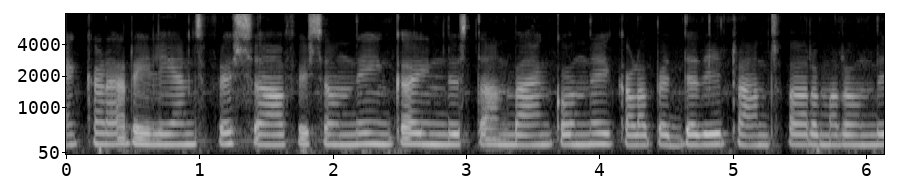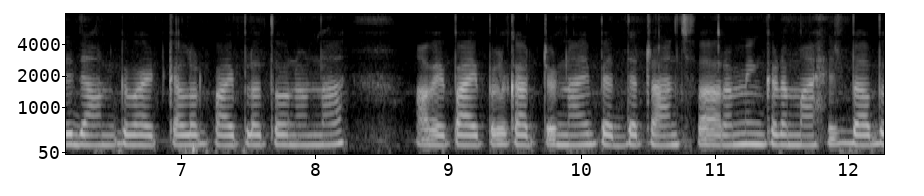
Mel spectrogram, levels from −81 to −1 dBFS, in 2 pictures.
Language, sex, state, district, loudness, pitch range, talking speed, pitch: Telugu, female, Andhra Pradesh, Guntur, -29 LUFS, 215-220 Hz, 135 wpm, 215 Hz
